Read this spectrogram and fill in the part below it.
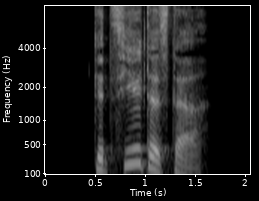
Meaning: inflection of gezielt: 1. strong/mixed nominative masculine singular superlative degree 2. strong genitive/dative feminine singular superlative degree 3. strong genitive plural superlative degree
- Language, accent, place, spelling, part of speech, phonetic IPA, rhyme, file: German, Germany, Berlin, gezieltester, adjective, [ɡəˈt͡siːltəstɐ], -iːltəstɐ, De-gezieltester.ogg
